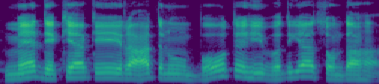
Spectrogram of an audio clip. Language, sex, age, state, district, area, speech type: Punjabi, male, 30-45, Punjab, Hoshiarpur, urban, spontaneous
